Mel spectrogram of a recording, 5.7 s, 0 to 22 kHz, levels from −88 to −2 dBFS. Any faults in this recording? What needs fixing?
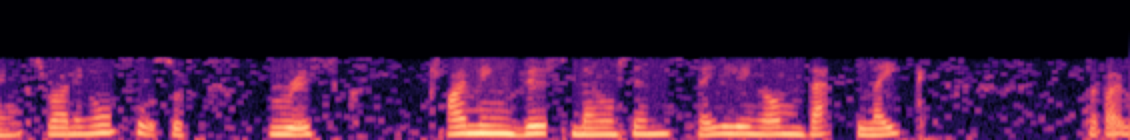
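Overdone noise removal runs through the whole speech clip. The suppressor is pulling individual frequency bands far down whenever they sit near its noise estimate, so the pauses collapse to near silence sprinkled with twinkling specks. Quieter parts of the voice are stripped away too. On a spectrogram the background shows as black with scattered isolated dots, and the speech harmonics look ragged and patchy at their edges. Lower the reduction strength or add a floor so bands are attenuated rather than removed.

Short concealed packet loss occurs twice: from 0.52 to 0.57 s and from 2.69 to 2.75 s. In each case roughly 40 ms of audio failed to arrive, and the receiver filled most of the hole by extending the preceding sound before crossfading back into real audio. Both are heard as a brief smear or wobble. Give the jitter buffer more headroom or improve the network path to cut late or lost packets.

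The call path's band limit is audible as nothing above 4 kHz, which fits G.711 A-law at 64 kbps.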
